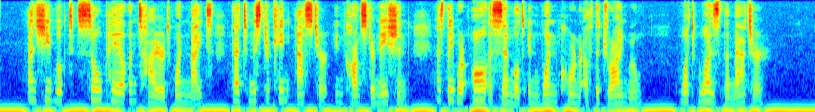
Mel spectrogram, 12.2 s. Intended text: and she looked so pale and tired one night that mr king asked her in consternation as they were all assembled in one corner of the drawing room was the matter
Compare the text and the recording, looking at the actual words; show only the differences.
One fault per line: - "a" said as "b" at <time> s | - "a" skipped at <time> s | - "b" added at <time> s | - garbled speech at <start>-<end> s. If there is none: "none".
- "what" added at 10.2 s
